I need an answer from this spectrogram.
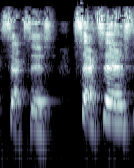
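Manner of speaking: high, loud indignant shriek, rising; mock shrieking Yuffie. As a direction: shriek it back at him, offended. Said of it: "And she's like".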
